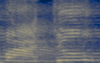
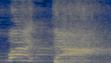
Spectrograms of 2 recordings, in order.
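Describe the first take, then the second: First: The word ends with a 'u' vowel. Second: The word ends with an 'a' vowel. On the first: "Nganggo baju" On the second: "Itu serba A"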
